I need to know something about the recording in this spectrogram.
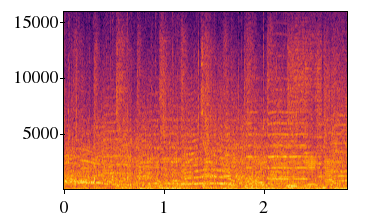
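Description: The audience of the game show Affari Tuoi, hosted by Amadeus, breaks into loud, sustained applause with some cheering for a contestant, a dense steady wash of clapping that holds for about three seconds over a low musical background.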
